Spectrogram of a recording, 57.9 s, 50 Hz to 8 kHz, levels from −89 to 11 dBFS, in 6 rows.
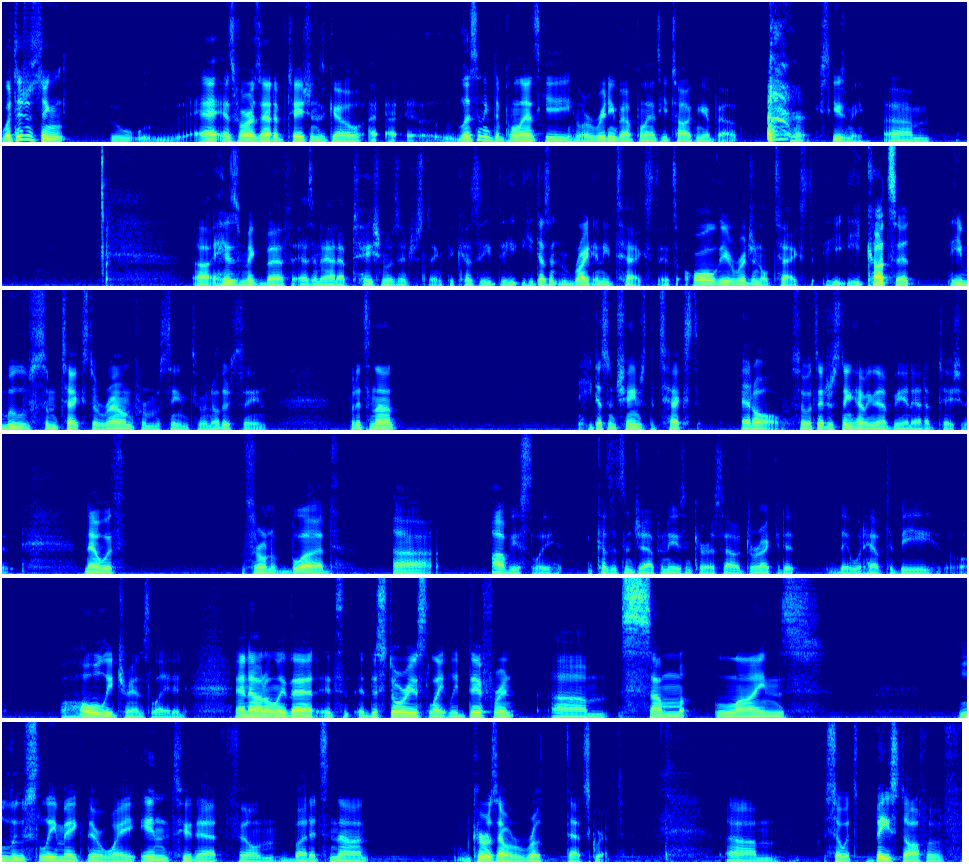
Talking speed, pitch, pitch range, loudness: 135 wpm, 90 Hz, 80-110 Hz, -39 LUFS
